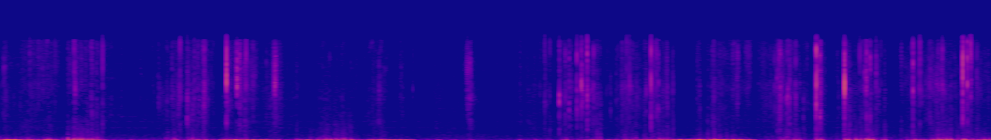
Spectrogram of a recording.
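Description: A round, flat woven straw or rattan coaster, a solid thin disc, is held close to the microphone and scratched with fingertips and nails. The result is dry, crackling, tearing-like scratches in quick irregular bursts, with bright sharp edges over a deep, muffled handling rumble that swells and fades.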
